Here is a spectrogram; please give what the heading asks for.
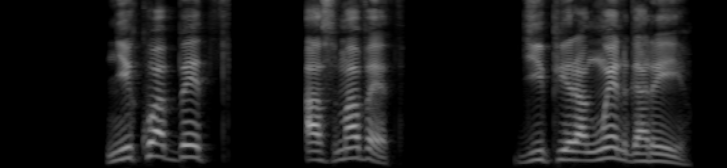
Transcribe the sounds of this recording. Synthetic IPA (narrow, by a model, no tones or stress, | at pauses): ɲikwabet̪ | asmavɛt̪ | d͡ʒipjeɾaŋwɛnɡaɾɪjɔ̰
